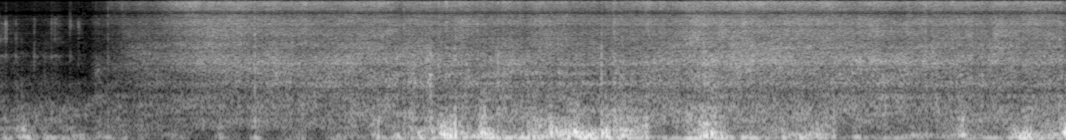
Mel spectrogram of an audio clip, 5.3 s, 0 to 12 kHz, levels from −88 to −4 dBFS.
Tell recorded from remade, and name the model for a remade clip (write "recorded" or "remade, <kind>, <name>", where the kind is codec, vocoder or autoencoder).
remade, codec, SNAC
